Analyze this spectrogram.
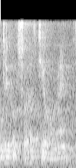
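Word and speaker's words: De consolatione: Una breve delucidazione sull'opera De Consolazione, o De Consolazione, secondo la pronuncia classica,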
